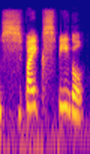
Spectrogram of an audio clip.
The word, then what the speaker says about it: Spike Spiegel: don't mind really oopsy Poopsy it's okay I'm Spike Spiegel is that how you say his name yeah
